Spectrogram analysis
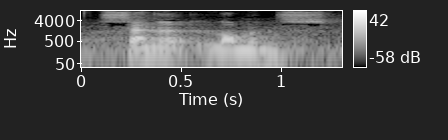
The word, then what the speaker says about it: Senne Lammens: How would you pronounce your name? Senna Lmens.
